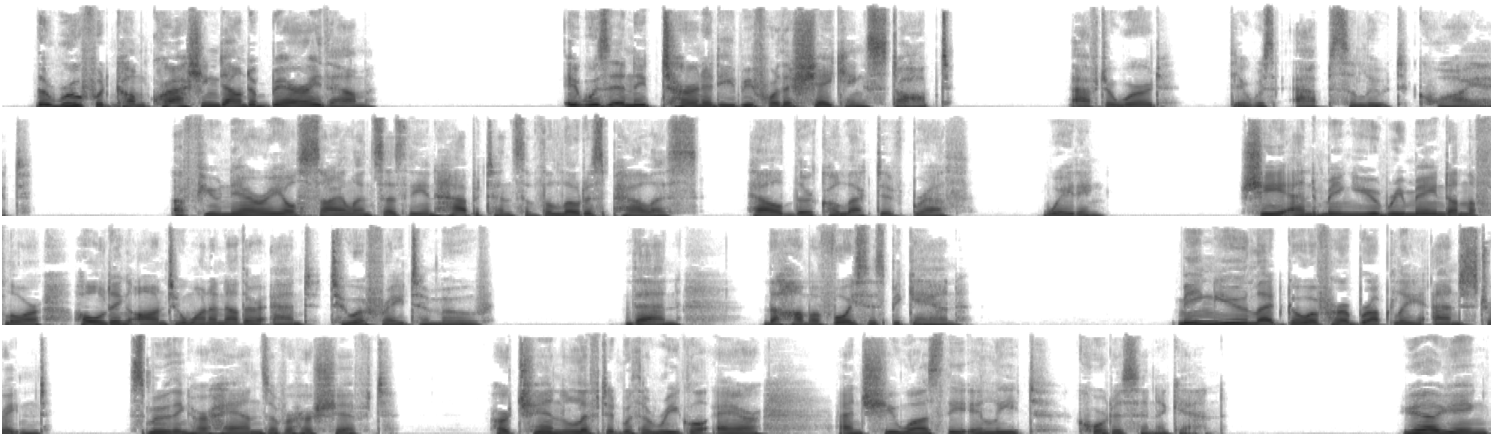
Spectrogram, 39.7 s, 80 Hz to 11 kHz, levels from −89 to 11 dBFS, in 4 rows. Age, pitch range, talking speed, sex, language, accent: 40-59, 125-165 Hz, 135 wpm, female, English, American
